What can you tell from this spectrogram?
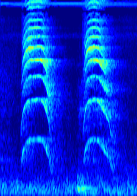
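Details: Domestic cat meowing twice, about a second apart, each meow an arched, harmonic-rich cry that rises briefly and then falls away, over quiet background hiss.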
